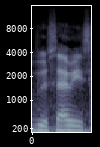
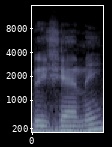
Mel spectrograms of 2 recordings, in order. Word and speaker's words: Buscemi: Yeah, dude, he's Cyrus the Virus, and then whatever Steve Buscemi's character is.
